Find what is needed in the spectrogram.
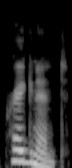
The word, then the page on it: pregnant: préɡnənt; プレグナント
